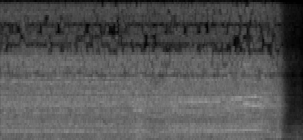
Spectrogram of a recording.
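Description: A power drill drives a screw into a dry-lined living room wall with a loud, steady, high whirring whine that holds for over three seconds before cutting off abruptly.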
